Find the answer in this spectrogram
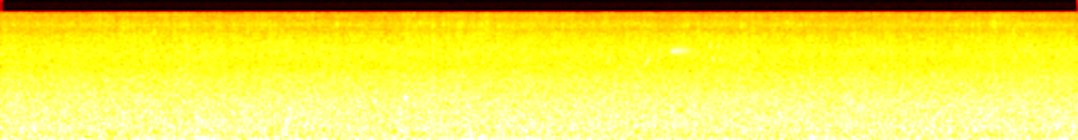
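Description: A fast-flowing creek rushing steadily.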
